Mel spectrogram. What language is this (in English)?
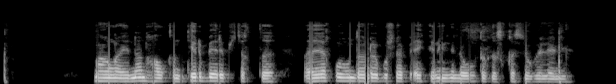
Bashkir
